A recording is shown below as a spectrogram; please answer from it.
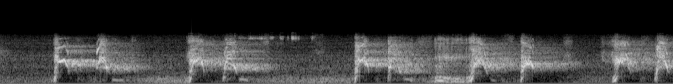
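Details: A Scottish Terrier "singing" to a Christmas carol. Irregular bouts of loud, rough barking come in clusters of two or three, with short pauses between groups.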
